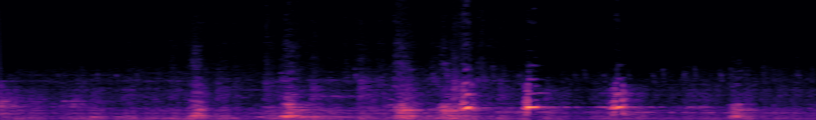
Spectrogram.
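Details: Dog barking at a horse, the barks sparser and spaced roughly half a second to a second apart, several with a ringing higher tone, over a low murmur of background noise.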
